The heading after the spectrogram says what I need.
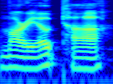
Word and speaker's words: Mariota: I liked how they were saying his name uh on what was that? Sunday Night Football, Mariota. Uh that's they were saying it wrong all these years and now they got it right, I guess. But they really were putting a lot of emphasis on the Ta.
